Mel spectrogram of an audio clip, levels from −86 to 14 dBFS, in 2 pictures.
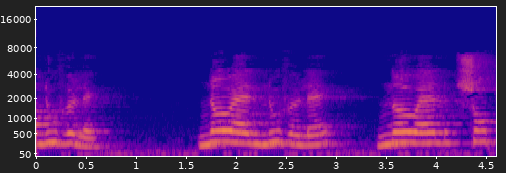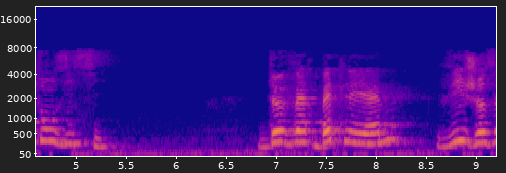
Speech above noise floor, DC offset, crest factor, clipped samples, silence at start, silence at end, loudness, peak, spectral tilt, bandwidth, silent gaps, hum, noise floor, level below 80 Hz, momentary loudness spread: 31 dB; under 0.1%; 18 dB; under 0.1%; 0 s; 0 s; -28 LUFS; -12 dBFS; -5 dB/octave; 7.8 kHz; none; none; -58 dBFS; -58 dBFS; 15 LU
